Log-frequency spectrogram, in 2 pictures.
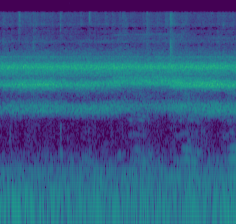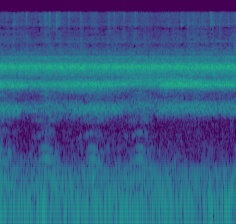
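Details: Frog chorus in rain with countless callers: continuous high trilling bands plus a series of lower, arching croaks repeating about once a second through the middle stretch, all over the steady roar of rain.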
